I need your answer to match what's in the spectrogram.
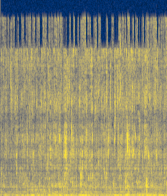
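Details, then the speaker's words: Caravan water system after winter storage, with the pump running and the cold tap being purged: a steady, even hiss of water with no spitting or air bursts. Last year's water and air are pushed out and the flow is now normal. "all right that one all seems to be good let's do the bathroom tap and purge that one"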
